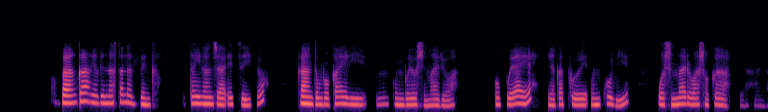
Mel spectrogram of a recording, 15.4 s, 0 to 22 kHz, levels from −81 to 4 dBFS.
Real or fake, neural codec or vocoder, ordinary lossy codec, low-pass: fake; codec, 24 kHz, 0.9 kbps, WavTokenizer, large speech release; AAC, 32 kbps; 5.4 kHz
